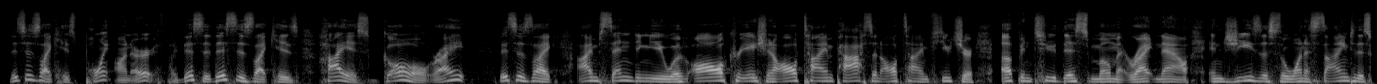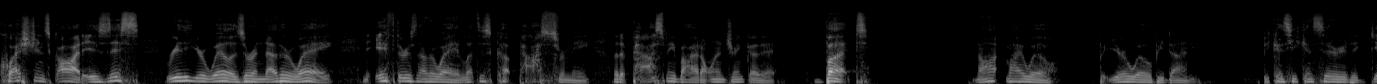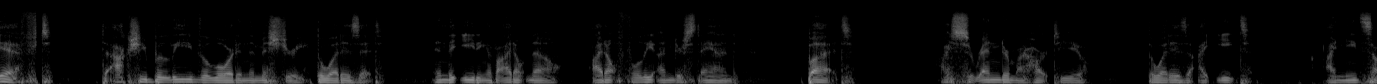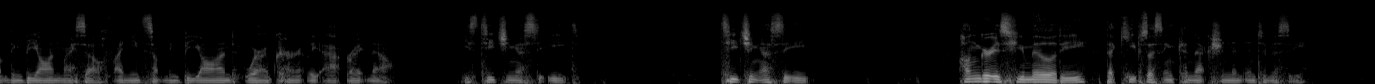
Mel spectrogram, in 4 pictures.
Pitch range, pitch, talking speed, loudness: 95-135 Hz, 110 Hz, 180 wpm, -35 LUFS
